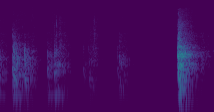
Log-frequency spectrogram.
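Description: Paper name slips being handled as a winner's card is drawn from a hat and opened: a few soft, short rustles, then a brief louder rustle near the end.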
